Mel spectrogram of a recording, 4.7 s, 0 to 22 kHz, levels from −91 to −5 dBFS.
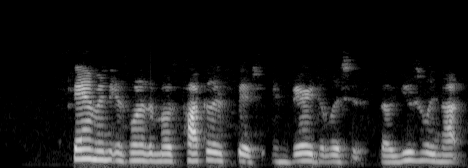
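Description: A speech clip with a single sharp click at 1.50 s, heard as a thin vertical line across the spectrum. It is likely dropped samples, only a couple lost, about a twentieth of a millisecond. Unlike a dropout, no sound goes missing; the waveform simply jumps.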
